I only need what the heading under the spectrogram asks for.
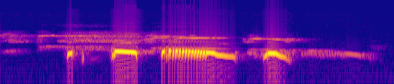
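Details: Spotted dove decoy cooing in the early morning to attract wild doves; a crisp four-part coo with a long rolling middle note, while a fainter, higher crowing-like call runs behind it.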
